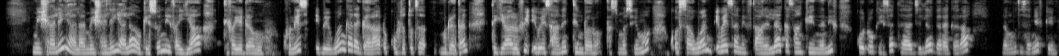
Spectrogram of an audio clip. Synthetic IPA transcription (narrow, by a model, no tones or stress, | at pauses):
me̞ːʃaːleːjaːlameːʃaːleːjaːlaɔɡeːsːɔnːɪfɐjːaːɪt̪ːɪfɐjːɐd̪ɐmʊkʰʊnɪsᶑɪbeːwːɐŋɡɐɾɐɡɐɾaːᶑɔkːɔfsɔt̪ːɔt̪ɐmʊd̪ɐt̪ɐnt̪ːɪjaːlʊfɪᶑɪβeːsaːneɪt̪ːɪhɪnbɐɾʊɐkːɐsʊmɐsɪmːo̞ːkʼɔɾsɐwːɐnᶑɪβeːsɐniːft̪ɐʔɐnɪlːɛɐkːɐɪsaːŋkɛnːɐniːfɡ̥ɔᶑuːkeːsːɐt̪ːɐjaːd͡ʒɪlɐɡɐɾɐːɡɐɾaː | nɐmoːt̪ɐɪsɐniːfkɛnːʊ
